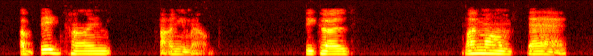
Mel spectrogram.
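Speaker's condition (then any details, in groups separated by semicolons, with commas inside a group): Cerebral palsy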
